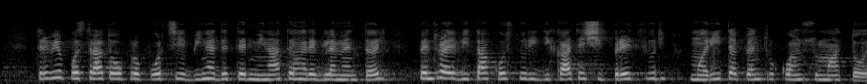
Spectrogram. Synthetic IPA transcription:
t̪ɾe̞buje̞pəst̪ɾat̪əo̞pɾo̞po̞rt̪sije̞bine̞d̪e̞t̪e̞rminat̪əɨnre̞ɡle̞me̞nt̪ərʲ | pe̞nt̪ɾuae̞vit̪ako̞st̪urʲːid̪ikat̪e̞ʃipɾe̞t̪surʲ | məɾit̪e̞pe̞nt̪ɾuko̞nsumat̪o̞rʲ

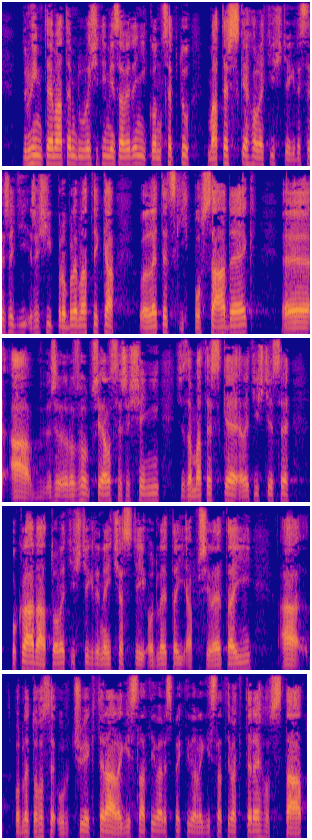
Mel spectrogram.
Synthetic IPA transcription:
d̪ɾuɦiːmt̪ɛːmat̪ɛmduːlɛʒɪt̪iːmjɛzavɛdɛɲiːko̞nt͡sɛpt̪u | mat̪ɛr̥skɛːɦo̞lɛcɪʃcɛɡdɛsɛrɛʃiːpɾo̞blɛmat̪ɪka | lɛt̪ɛt͡skiːxpo̞saːdɛk | ʔa̰ | ɾozɦopr̥ɪjalosɛrɛʃɛɲiː | ʒ̥ɛzamat̪ɛr̥skɛːlɛcɪʃcɛsɛ | po̞klaːdaːt̪o̞lɛcɪʃcɛɡdɛnɛjt͡ʃascɛjɪʔo̞dlɛːt̪ajiːʔa̰pr̝̥ɪlɛːt̪ajiː | ʔa̰ | po̞dlɛt̪o̞ɦo̞sɛʔuɾt͡ʃujɛkt̪ɛɾaːlɛɡɪslat̪ɪvaɾɛspɛk̚t̪ɪvɛlɛɡɪslat̪ɪvakt̪ɛɾɛːɦo̞st̪aːt̪

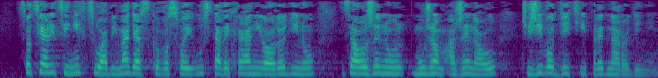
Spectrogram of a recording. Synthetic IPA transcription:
sɔt͡sɪalit͡siɲɛxt͡suːabimaɟaɾskɔʋɔsʋɔjɛjuːst̪aʋɛxɾaːɲilɔɾɔɟinu | zalɔʒɛnuːmuʒɔmaʒɛnɔʊ | t͡ʃiʒiʋɔd̪̚ɟɛcʰiːpɾɛd̪naɾɔɟɛɲiːm

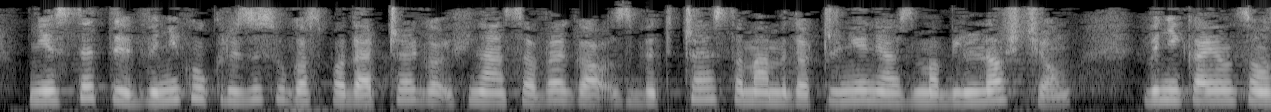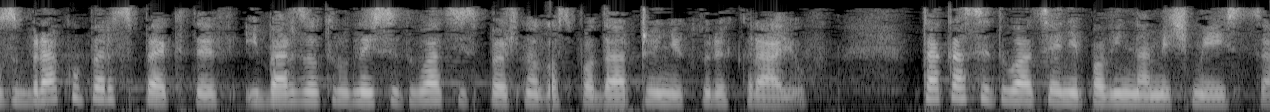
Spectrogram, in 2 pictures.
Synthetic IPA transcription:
ɲɛst̪ɛt̪ɘvːɘɲikukɾɘzɘsuɡɔspɔd̪aɾt͡ʂɛɡɔifʲinansɔvɛɡɔzbɘt̪t͡ʂɛ̃w̃st̪ɔmamɘd̪ɔt͡ʂɘɲeɲazmɔbʲilnɔɕt͡ɕɔ̃w̃ | vɘɲikajɔnt̪sɔ̃w̃zbɾakupɛɾspɛkt̪ɘfibaɾd̪zɔt̪ɾud̪nɛjsɘt̪uat̪sʲispɔwɛt͡ʂnɔɡɔspɔd̪aɾt͡ʂɛjɲɛk̚t̪uɾɘxkɾajṵf | t̪akasɘt̪uat̪sʲjaɲɛpɔvʲinːamʲjet͡ɕmʲjejst̪sa

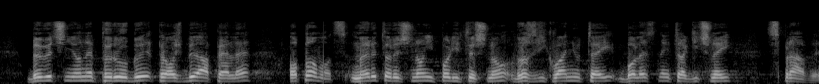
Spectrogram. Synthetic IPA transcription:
bɘwɘt͡ʂɘɲɔnɛpɾubɘpɾɔʑbɘapɛlɛ | ɔpɔmɔt̪smɛɾɘt̪ɔɾɘt͡ʂnɔ̃w̃ipɔlʲit̪ɘt͡ʂnɔ̃w̃vɾɔzvʲikwaɲut̪ɛjbɔlɛsnɛjt̪ɾaɡʲit͡ʂnɛj | spɾavɘ̰

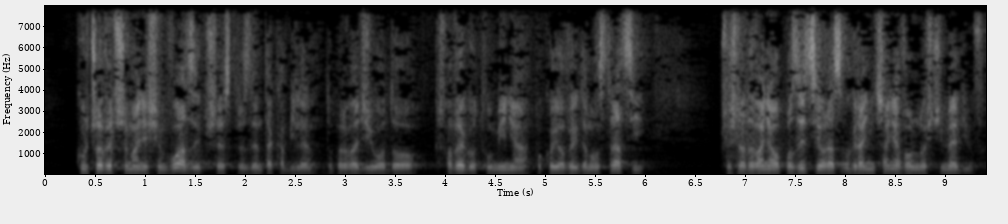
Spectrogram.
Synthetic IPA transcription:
klult͡ʂɔvɛtʂɘmaɲɛɕɛvwad̪zɘpʂɛspɾɛzɘd̪ɛnt̪akabʲilɛd̪ɔpɾɔvad͡ʑiwɔd̪ɔkɾ̥favɛɡɔt̪wumʲjeɲapɔkɔjɔvɘɣd̪ɛmɔ̃nst̪ɾat̪sʲji | pʂɛɕlad̪ɔvaɲaɔpɔzɘt̪sʲjiɔɾasɔɡɾaɲit͡ʂaɲavɔlnɔɕt͡ɕimɛd̪juf

